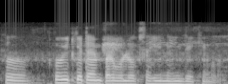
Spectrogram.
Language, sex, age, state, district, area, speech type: Urdu, male, 60+, Telangana, Hyderabad, urban, spontaneous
